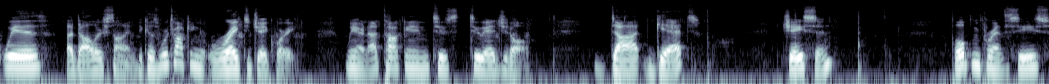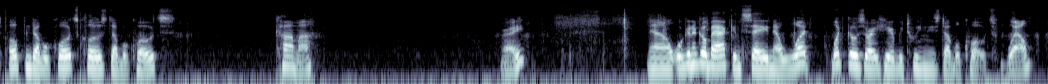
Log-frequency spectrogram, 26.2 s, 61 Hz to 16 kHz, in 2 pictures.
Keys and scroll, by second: 1.3 shift+4, 7.8-11.9 typing, 13.2 shift+', 16.6 ,.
